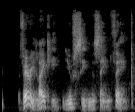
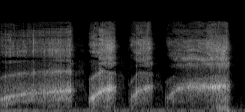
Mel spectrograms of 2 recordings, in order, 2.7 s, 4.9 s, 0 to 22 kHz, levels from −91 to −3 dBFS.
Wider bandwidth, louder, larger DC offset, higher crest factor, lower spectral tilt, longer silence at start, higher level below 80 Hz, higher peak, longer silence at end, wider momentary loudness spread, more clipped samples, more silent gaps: first, 16 kHz vs 11.5 kHz; first, -33 LUFS vs -38 LUFS; neither; about the same, 22 dB vs 22 dB; first, -4 dB/octave vs -1.5 dB/octave; first, 0.4 s vs 0 s; about the same, -68 dBFS vs -64 dBFS; first, -12 dBFS vs -16 dBFS; second, 0.05 s vs 0.3 s; second, 9 LU vs 13 LU; neither; neither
